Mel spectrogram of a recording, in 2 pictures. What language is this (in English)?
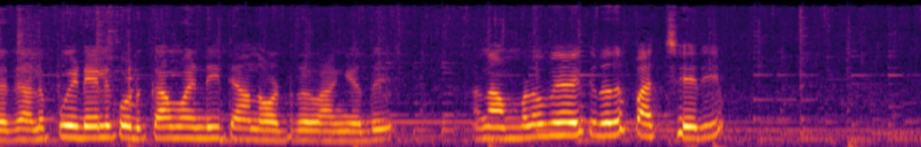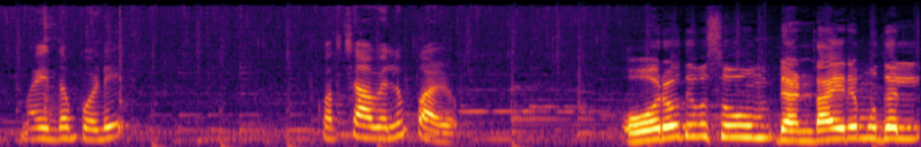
Arabic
